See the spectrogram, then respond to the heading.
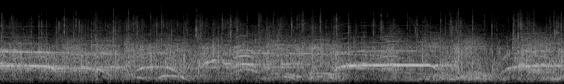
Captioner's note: cheering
